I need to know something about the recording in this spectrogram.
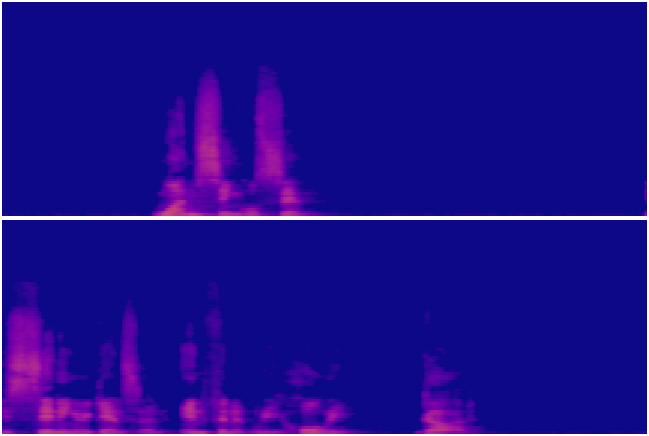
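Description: A young man speaks calmly into a microphone in a lightly echoing room.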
